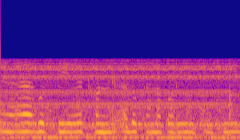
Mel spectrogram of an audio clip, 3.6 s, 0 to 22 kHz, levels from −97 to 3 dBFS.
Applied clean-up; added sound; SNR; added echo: none; Tools; 5 dB; none.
